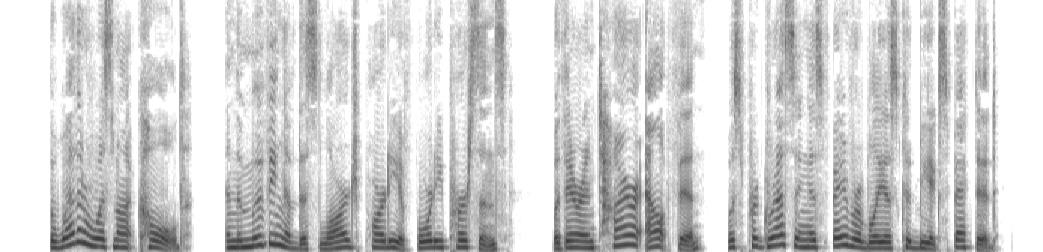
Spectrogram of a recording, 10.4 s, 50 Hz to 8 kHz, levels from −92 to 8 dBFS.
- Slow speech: No, average, 155 wpm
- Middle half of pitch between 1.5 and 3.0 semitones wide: No, average, 4.1 semitones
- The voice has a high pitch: Yes, high, 215 Hz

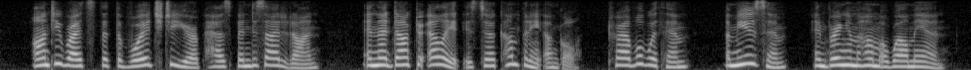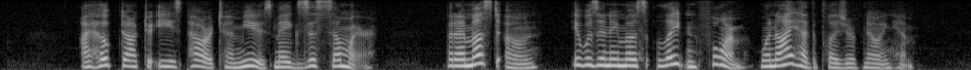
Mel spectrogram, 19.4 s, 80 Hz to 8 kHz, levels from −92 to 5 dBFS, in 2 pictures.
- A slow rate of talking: No, average, 180 wpm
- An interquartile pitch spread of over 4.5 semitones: Yes, average, 5.0 semitones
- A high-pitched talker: Yes, very high, 250 Hz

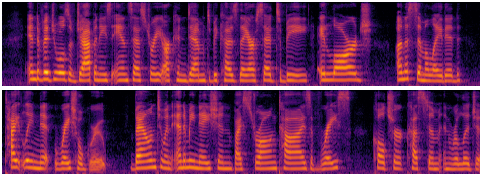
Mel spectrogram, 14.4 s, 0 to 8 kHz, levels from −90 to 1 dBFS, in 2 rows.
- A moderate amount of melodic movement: No, narrow, 2.1 semitones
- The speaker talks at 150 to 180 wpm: No, average, 140 wpm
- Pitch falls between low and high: No, high, 210 Hz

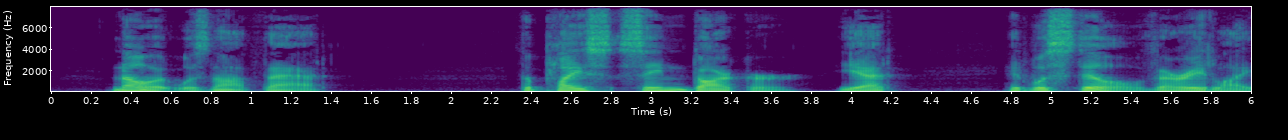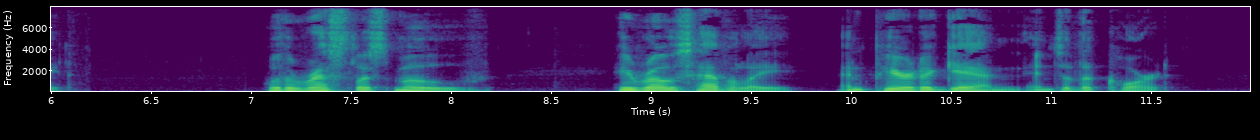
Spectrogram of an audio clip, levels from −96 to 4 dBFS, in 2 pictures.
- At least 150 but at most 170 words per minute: No, average, 140 wpm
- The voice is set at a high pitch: No, very low, 85 Hz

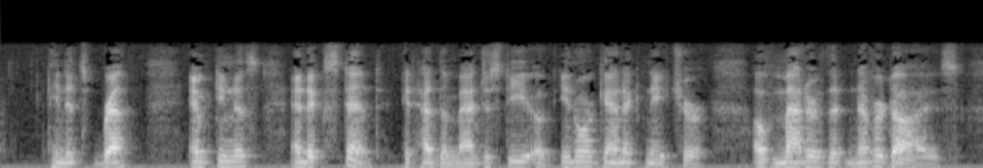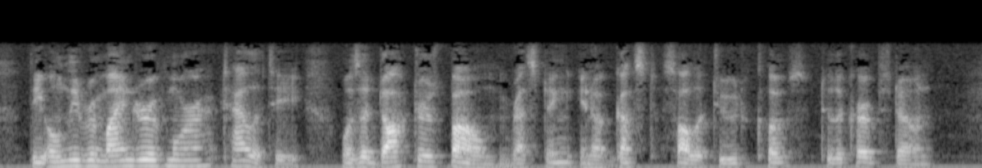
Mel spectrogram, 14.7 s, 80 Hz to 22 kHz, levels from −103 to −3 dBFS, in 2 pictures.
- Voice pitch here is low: Yes, low, 115 Hz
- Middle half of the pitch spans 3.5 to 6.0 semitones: No, average, 3.0 semitones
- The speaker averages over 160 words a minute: No, average, 140 wpm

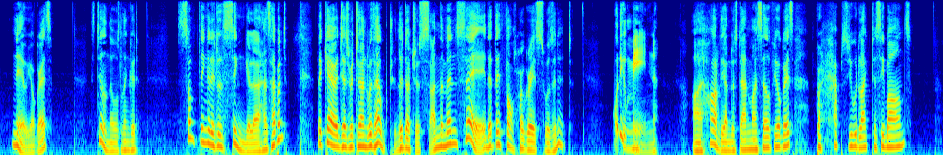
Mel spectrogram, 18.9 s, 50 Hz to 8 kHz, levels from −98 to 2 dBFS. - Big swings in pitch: Yes, wide, 7.1 semitones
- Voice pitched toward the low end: No, medium, 155 Hz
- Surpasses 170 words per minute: No, average, 155 wpm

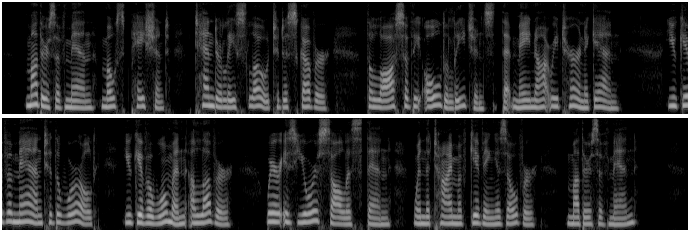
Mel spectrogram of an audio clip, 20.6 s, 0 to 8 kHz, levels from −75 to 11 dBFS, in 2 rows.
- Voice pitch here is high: Yes, high, 195 Hz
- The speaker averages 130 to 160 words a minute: Yes, average, 140 wpm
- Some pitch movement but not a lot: Yes, average, 3.5 semitones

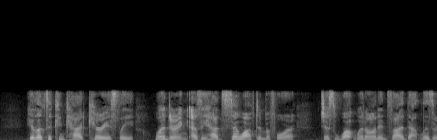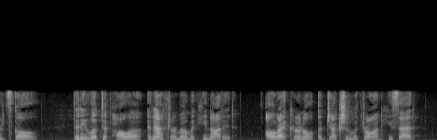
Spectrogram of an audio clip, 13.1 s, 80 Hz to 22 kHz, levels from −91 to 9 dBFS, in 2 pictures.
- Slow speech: No, average, 175 wpm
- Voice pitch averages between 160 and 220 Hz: Yes, medium, 185 Hz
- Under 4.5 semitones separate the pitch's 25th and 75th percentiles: Yes, average, 4.0 semitones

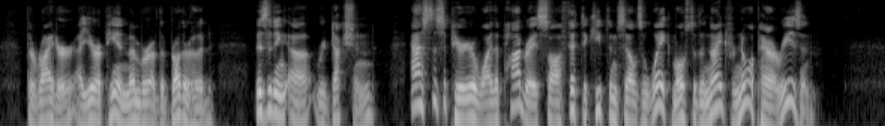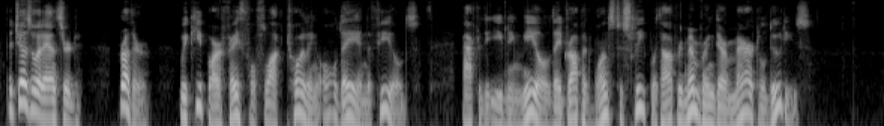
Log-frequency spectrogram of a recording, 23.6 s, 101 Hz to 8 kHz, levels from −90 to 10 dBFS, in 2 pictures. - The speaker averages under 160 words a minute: No, average, 165 wpm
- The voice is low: Yes, low, 120 Hz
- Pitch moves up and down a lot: Yes, wide, 6.9 semitones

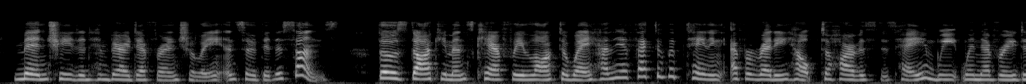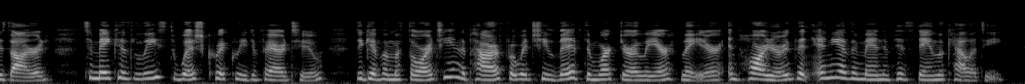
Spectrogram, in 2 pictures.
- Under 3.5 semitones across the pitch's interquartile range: Yes, average, 3.1 semitones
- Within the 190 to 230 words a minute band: Yes, average, 195 wpm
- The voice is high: Yes, high, 225 Hz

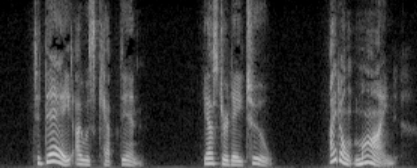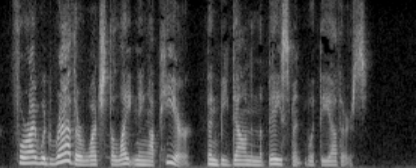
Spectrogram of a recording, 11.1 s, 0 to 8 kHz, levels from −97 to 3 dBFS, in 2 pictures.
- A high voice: Yes, high, 210 Hz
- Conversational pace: Yes, average, 155 wpm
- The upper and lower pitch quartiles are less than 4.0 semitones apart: No, average, 5.0 semitones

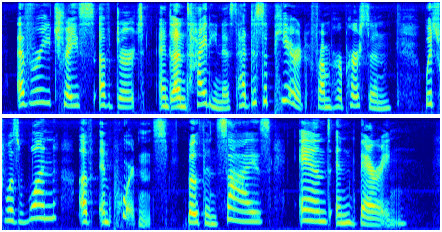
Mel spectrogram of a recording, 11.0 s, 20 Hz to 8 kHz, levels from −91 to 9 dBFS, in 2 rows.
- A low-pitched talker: No, very high, 250 Hz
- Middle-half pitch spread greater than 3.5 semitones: Yes, average, 5.2 semitones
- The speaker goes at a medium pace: No, slow, 120 wpm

